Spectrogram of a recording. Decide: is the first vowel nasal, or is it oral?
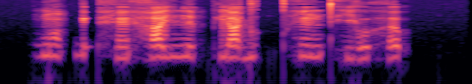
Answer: nasal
